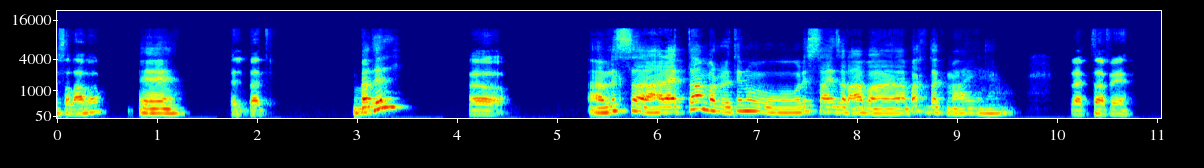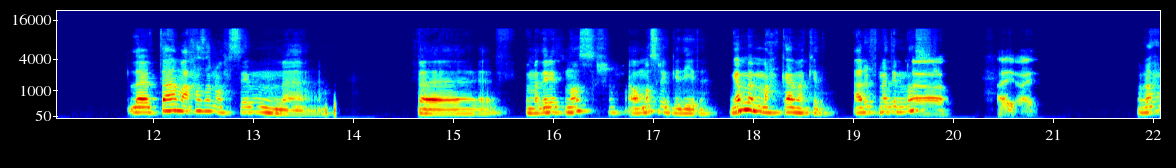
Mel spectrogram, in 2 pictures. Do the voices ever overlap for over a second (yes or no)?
no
